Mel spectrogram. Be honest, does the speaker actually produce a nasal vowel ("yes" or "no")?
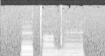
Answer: yes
